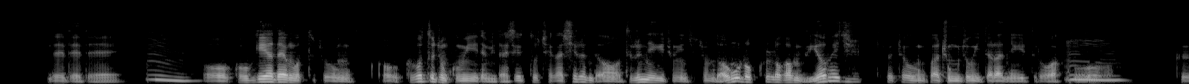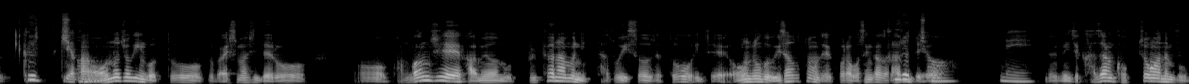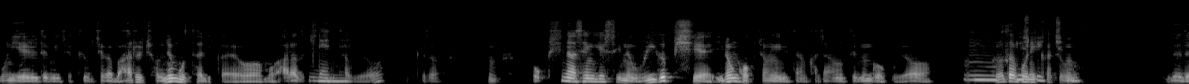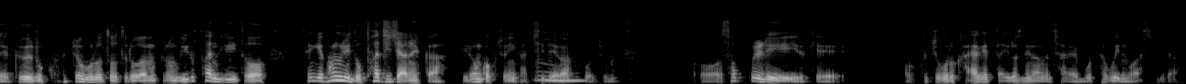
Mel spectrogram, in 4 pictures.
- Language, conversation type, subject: Korean, advice, 여행 중 언어 장벽을 어떻게 극복해 더 잘 의사소통할 수 있을까요?
- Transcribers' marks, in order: other background noise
